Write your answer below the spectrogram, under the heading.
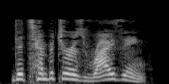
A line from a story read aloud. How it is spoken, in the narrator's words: Travis snapped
